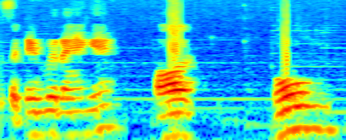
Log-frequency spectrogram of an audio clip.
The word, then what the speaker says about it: ओम: पहले औ अंत में जब म का जब उच्चारण करते हैं तो दोनों होठ आपस में स जाएंगे और अ जब बोलेंगे तो मुंह थोड़ा खुला हुआ रहेगा। उ में लिप्स गोल्ड जैसा हो जाएगा और म जब बोलेंगे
